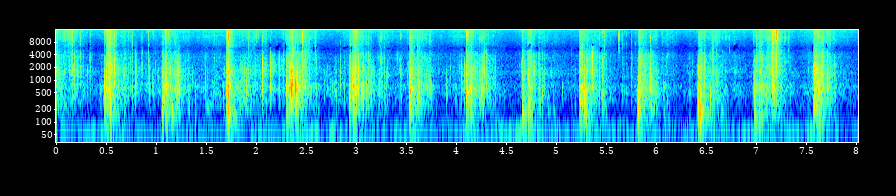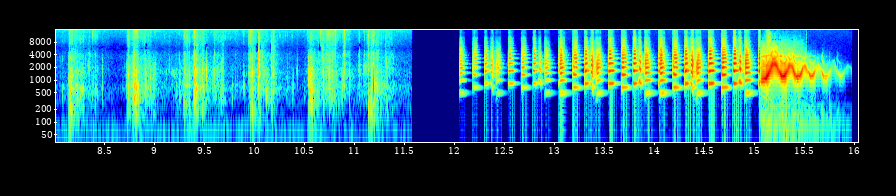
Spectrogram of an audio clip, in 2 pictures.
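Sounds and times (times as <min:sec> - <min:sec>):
footsteps walking: 0:00.0 - 0:11.5.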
